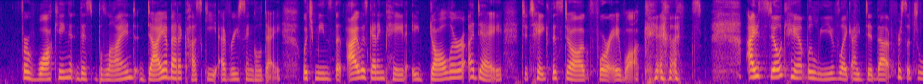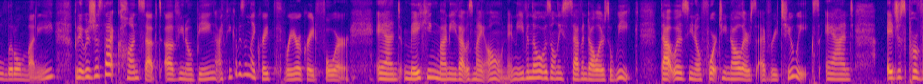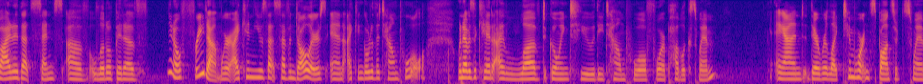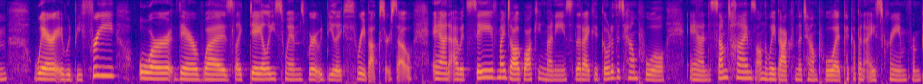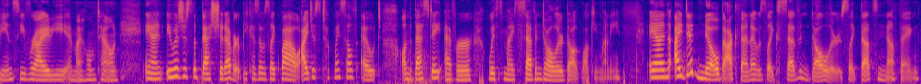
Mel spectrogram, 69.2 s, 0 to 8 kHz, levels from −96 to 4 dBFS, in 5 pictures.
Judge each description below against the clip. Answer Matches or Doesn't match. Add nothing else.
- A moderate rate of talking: Doesn't match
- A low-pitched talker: Doesn't match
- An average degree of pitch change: Matches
